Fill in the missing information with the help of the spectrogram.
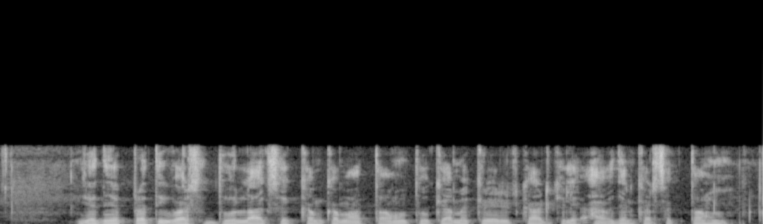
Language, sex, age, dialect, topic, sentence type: Hindi, male, 31-35, Awadhi Bundeli, banking, question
